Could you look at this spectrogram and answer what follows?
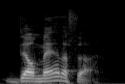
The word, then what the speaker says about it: Dalmanutha: How would you say it? Dalmunutha? Dalmanutha. Is that what you would say? – That's what I would say. – Okay. So you got the syllable Dalmanutha. Okay, Dalmanutha.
